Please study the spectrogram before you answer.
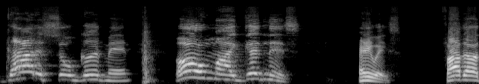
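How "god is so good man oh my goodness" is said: high, slow, emphatic relief; real elation, stretched out; overjoyed gratitude. Real, not acted. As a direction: exclaim it with drawn-out joy. Overjoyed at donations returning.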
